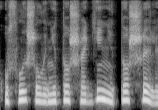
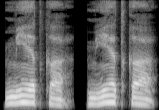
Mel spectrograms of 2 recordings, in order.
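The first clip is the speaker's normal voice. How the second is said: low, slow beastly growl; monster growl; 6 semitones lower, much slower than usual. Acted. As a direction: growl the word like a creature. Monster snarls at the heroine.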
